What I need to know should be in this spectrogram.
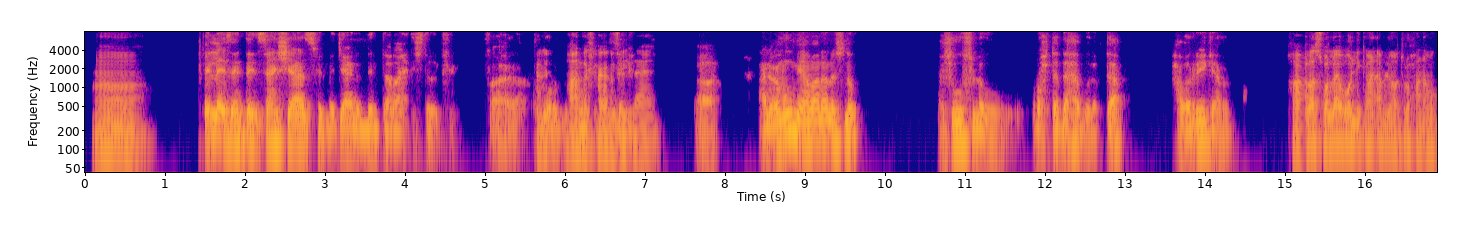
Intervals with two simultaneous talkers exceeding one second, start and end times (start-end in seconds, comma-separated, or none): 5.7-6.9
